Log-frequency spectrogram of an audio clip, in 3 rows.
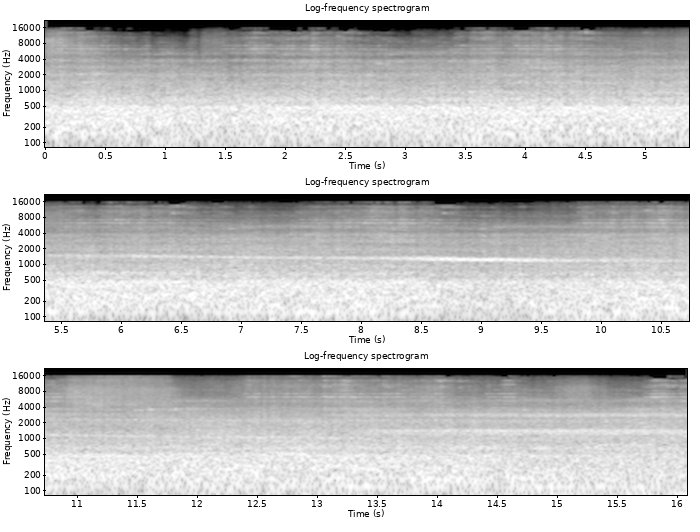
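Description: New York City Subway R179 train pulling into a station and slowing to a stop: a steady rumble of wheels on rails. A high squeal falls in pitch about halfway through, and more high tones come in near the end as it comes to rest.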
